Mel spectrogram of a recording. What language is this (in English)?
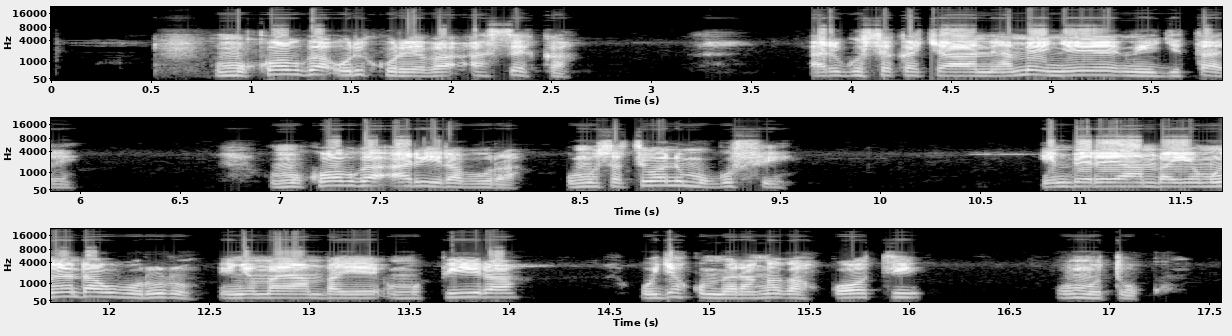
Kinyarwanda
